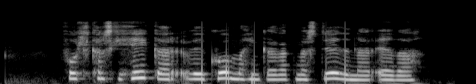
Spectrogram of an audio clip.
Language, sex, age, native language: Icelandic, female, 15, Icelandic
